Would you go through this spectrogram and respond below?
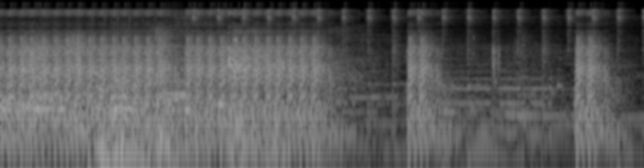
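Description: A chain gun fires at enemies in the video game Doom, a rapid loud stream of gunshots that runs for several seconds, then trails off into a few separate heavy blasts with short pauses between them.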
